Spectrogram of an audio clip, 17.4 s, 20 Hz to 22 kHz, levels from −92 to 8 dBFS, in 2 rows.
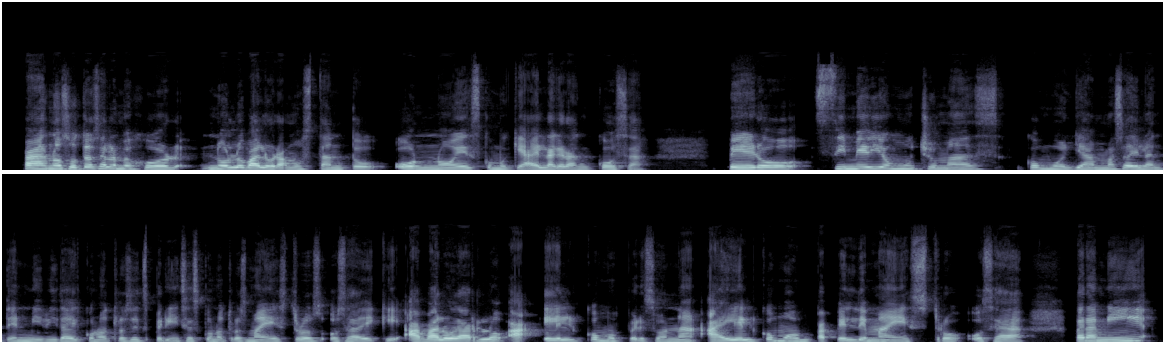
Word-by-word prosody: para 230 -2 +7
nosotras, 230 +2 +2
a 255 - +3
lo 240 - +1
mejor, 210 +4 +1
no 215 0 +2
lo 215 0 +4
valoramos 195 -3 +4
tanto 185 -3 -4
o 190 0 +3
no 190 0 -2
es 185 0 -2
como 195 -2 -5
que, 195 0 -1
ay, - - +2
la 200 - +3
gran 180 -1 -1
cosa, 195 -5 -5 0.6
pero 215 -3 +3
sí 245 -3 -3
me 235 +1 +3
dio 240 0 -1
mucho 230 0 -4
más 210 -1 -7 0.2
como 205 -3 -3
ya 195 +1 -3
más 200 +2 -5
adelante 195 -2 0
en 200 -1 -3
mi 185 - -4
vida 190 +1 -2
y 190 - -9
con 190 -2 -6
otras 190 +2 -6
experiencias, 195 -1 -7
con 195 -1 -7
otros 195 +2 -7
maestros, 185 +1 -2
o 195 - -4
sea, 190 -1 -4
de 175 0 -2
que - - -6
a 190 - +7
valorarlo 190 +4 +5
a - - +6
él 180 +2 +1
como 205 -3 -4
persona, 185 +2 -4
a 170 - +5
él 190 +2 +3
como 220 -2 -2
en 190 -1 -4
papel 185 0 0
de 195 +1 +1
maestro. 185 -1 -3
O - - -3
sea, 180 -2 -2 0.4
para 220 0 +4
mí 220 +4 +1
195 Hz, 205 wpm, -24 LUFS, 185-215 Hz, 0.6 s, para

